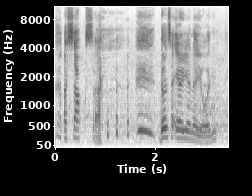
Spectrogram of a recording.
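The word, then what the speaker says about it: Asakusa: hotel ay sa Asaka Tama ba yung pronunciation ko hindi daw binabanggit yung you Asaka doon sa area na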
